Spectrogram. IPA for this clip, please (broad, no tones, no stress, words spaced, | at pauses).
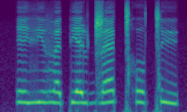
evʲøvæpʲælʲ ɖ͡ʐæ ǀʰoǀy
